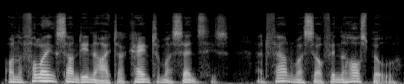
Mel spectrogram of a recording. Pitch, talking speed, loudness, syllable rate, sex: 105 Hz, 240 wpm, -20 LUFS, 6.2 syllables/s, male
